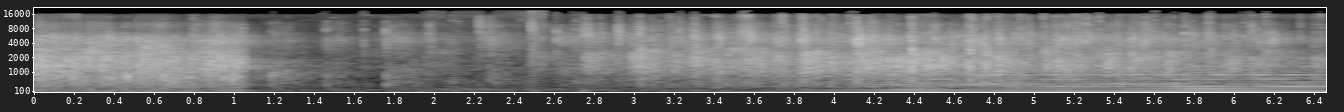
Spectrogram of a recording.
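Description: An audience applauds a person's testimony in a dense, steady wash of clapping that lasts throughout, joined in the second half by sustained low musical tones beneath the clapping.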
